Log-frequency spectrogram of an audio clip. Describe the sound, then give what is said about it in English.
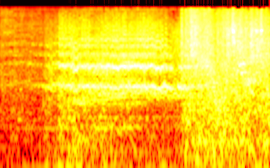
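Ambulance tires squeal as the vehicle speeds around a corner: a loud, sustained high screech over a roaring engine that turns into harsher, noisier scraping near the end. “With the torch now held fast by the seatbelt around his neck, Jake jumps out of the ambulance as it speeds around a corner.”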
